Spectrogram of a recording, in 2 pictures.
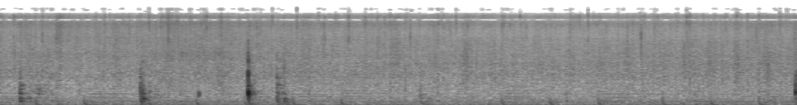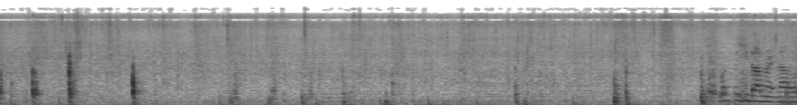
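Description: Shrimp and pineapple fried rice sizzling in a frying pan while it is stirred and tossed with a wooden spatula, with the spatula knocking sharply against the pan now and then.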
